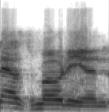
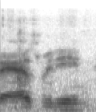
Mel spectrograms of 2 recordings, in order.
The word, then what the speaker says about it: Asmodean: I'm sorry, are you saying Asmodean? It's just 3 syllables? Yeah, it's Paula Dean's cousin. Okay. That's how I've always pronounced it. Okay. How dare you, Glenn? There's 4 syllables.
